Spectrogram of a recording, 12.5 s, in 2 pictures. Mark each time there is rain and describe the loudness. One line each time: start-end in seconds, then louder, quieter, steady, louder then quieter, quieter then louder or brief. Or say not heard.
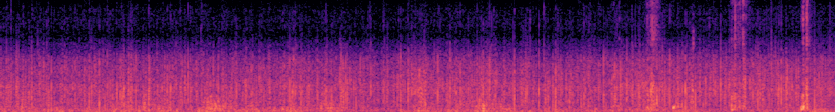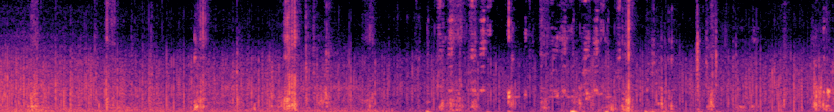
0.0-12.4 quieter.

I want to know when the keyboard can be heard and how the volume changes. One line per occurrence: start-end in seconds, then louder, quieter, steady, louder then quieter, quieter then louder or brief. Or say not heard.
6.1-11.8 louder then quieter.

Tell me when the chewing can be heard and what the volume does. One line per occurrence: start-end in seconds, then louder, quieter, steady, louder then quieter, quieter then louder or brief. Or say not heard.
4.7-12.4 quieter then louder.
